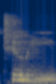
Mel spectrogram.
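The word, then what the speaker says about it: Tohey: But uh the Michigan Supreme Court has been very clear in a case called People versus TUI that's spelled T O H E Y uh a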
